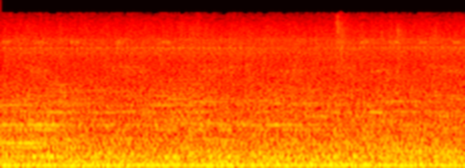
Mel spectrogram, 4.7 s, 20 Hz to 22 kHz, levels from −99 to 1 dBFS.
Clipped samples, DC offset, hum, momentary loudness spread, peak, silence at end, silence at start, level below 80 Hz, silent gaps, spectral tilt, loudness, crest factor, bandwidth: under 0.1%; under 0.1%; none; 1 LU; -14 dBFS; 0 s; 0 s; -40 dBFS; none; -4.5 dB/octave; -26 LUFS; 14 dB; 16 kHz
